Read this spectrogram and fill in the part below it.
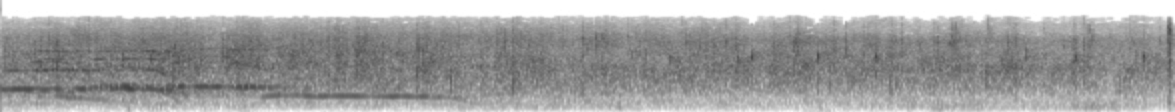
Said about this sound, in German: Ihr Kinder, ich glaube, ihr habt das ganz toll gemacht und ich finde, da können wir noch mal einen ganz, ganz fetten Applaus für die Kinder geben.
